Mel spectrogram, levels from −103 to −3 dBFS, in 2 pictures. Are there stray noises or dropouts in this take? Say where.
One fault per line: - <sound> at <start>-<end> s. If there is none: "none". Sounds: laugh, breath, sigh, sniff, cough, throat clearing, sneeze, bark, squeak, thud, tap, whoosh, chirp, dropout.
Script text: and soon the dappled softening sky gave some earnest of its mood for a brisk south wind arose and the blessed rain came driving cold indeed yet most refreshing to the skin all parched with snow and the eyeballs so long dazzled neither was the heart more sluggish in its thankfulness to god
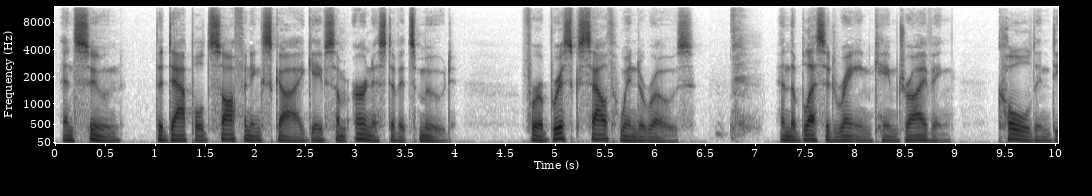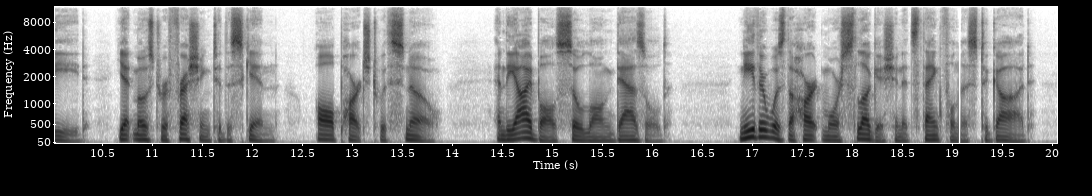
- sneeze at 6.6-7.1 s
- dropout at 19.1-19.1 s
